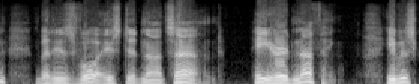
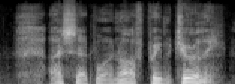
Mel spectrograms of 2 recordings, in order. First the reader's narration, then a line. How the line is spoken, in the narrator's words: he mumbled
